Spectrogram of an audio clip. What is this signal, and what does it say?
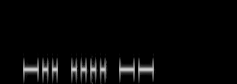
Morse code, heard as a keyed tone, about 25 wpm, 700 Hz. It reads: DHM
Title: USA Call Sign Postfixes - 3 Letters 25wpm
